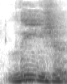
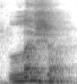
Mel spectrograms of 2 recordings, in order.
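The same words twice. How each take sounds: First: It is said with an American accent. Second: It is said with a British accent.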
